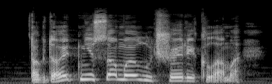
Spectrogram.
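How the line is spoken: Loud laughter. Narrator (Russian): расхохотался Пфуй

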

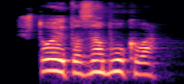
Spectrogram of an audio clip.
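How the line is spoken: Hoarse wheeze. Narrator (Russian): просипел

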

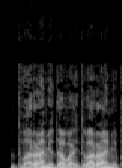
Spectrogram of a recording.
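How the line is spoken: Hoarse wheeze. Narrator (Russian): просипел Сидоров

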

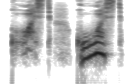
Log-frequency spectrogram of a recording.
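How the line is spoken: Whispering voices. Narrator (Russian): зашептали над ямой

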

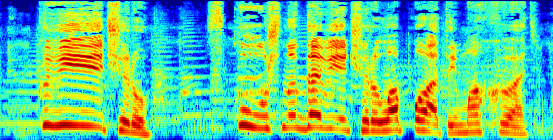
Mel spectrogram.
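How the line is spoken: Restless grumbling. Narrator (Russian): проворчал неугомонный Кеша

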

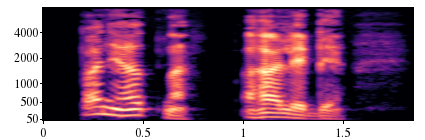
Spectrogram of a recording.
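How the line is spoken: Cheerful. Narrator (Russian): весело проговорила миссис Шайн

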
